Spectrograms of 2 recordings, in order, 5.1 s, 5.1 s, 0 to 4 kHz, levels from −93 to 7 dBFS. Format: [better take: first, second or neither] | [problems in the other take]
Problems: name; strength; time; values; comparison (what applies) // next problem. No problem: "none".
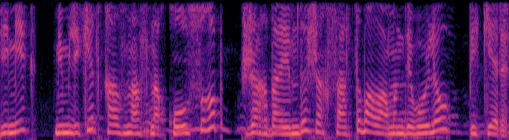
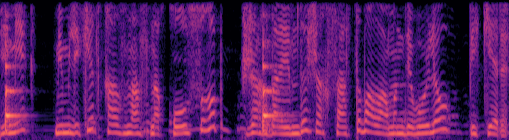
first | noise reduction (neural mask model RNNoise)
